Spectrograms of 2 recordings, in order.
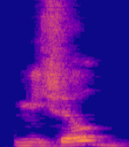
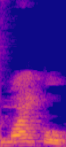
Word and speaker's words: Michel: I think you pronounce his name differently. I'm probably going to slaughter this, but I think it's Michel. Gondry? Yeah. Is that how? Because I thought it was Michael Gondry.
